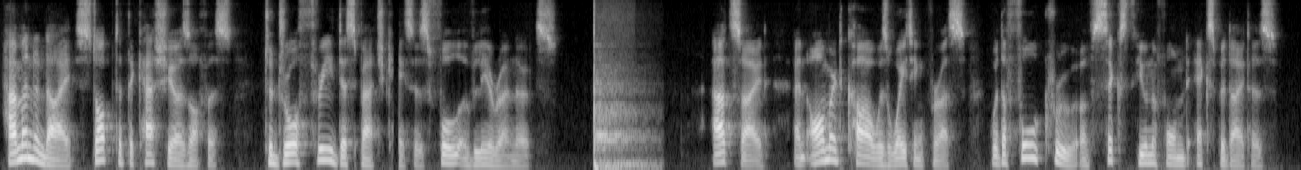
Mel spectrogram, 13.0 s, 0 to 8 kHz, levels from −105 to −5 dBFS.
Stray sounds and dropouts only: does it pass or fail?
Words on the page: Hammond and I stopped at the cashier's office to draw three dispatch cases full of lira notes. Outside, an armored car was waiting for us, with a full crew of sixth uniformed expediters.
fail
